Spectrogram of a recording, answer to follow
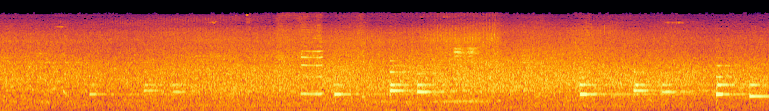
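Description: Steady city road traffic noise from passing cars, with a slow melody of single held notes from the background score entering about three seconds in.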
